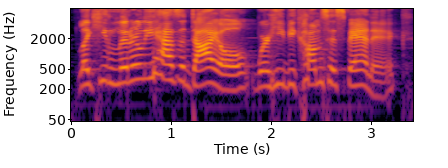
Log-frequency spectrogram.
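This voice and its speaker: A woman streamer in casual chat, expressive and playfully defensive. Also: fairly high pitch, moderate pace, soft background music.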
